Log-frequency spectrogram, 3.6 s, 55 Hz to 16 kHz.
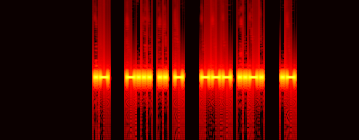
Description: Morse code, heard as a keyed tone, about 44 wpm, 700 Hz. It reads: A BIT OF A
